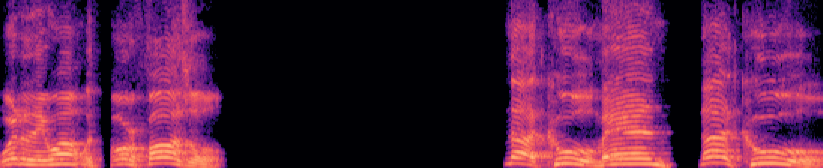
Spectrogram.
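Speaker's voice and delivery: put-on hollering, very high, yelled-out cry. Voicing a collapsing character calling out to his troops: yelling out in character. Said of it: "he's just gonna yell out".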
